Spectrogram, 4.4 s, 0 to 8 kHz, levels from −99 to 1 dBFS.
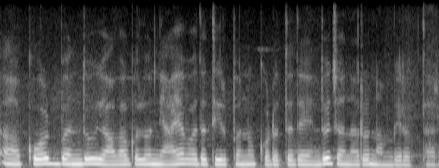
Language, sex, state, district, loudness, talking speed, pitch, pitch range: Kannada, female, Karnataka, Shimoga, -16 LUFS, 150 wpm, 215 Hz, 210-230 Hz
